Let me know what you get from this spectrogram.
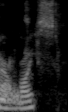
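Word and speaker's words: Reus: except lineups bellingham's playing royce is playing whatever is how you say his name marco royce that's it oh there's no oh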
